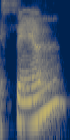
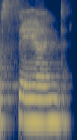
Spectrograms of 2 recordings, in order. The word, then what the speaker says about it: sandwich: You have 2 choices. You can say sandwich or sandwich. So you can either say the D or skip the D. whichever you prefer.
